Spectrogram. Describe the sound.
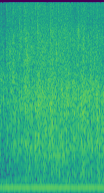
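An audience applauds to welcome Dr. Walter Martin at a talk on cultism, a dense and steady clatter of many hands that runs throughout over a low, constant hum.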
